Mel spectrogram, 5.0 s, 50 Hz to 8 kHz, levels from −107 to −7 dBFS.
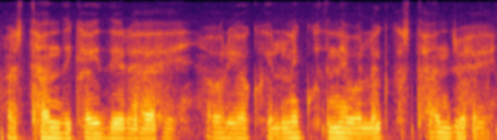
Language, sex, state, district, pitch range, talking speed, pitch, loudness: Hindi, male, Punjab, Pathankot, 100-110 Hz, 155 wpm, 105 Hz, -18 LUFS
